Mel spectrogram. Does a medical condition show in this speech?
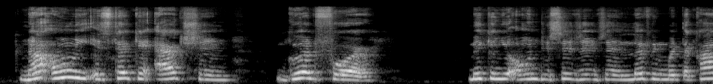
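Yes: cerebral palsy; wheelchair user.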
